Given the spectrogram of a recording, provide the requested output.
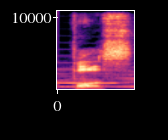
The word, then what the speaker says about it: PO3: In Russian language community, PO3 is called POS, because number 3 in Russian language is similar to the Russian letter said.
